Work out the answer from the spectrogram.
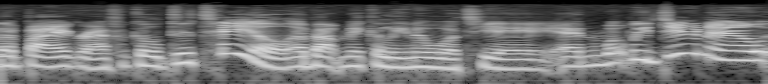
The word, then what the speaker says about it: Wautier: century Flemish painter Michaelina Wautier, who you will also hear pronounced more like Wautier, depending on whether the person is using a French pronunciation or a Dutch one.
